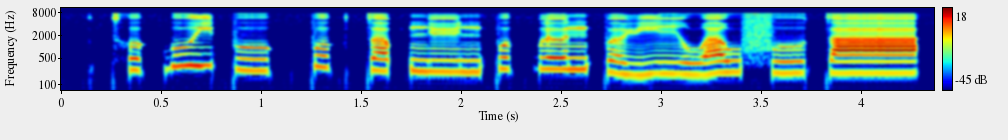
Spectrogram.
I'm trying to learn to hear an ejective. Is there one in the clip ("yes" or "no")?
no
